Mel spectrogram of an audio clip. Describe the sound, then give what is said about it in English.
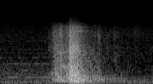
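A desk drawer full of bundles being shut: a single muffled thud with a short sliding rush. It is fairly loud and heard alone against a quiet background. “He shuts the drawer.”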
